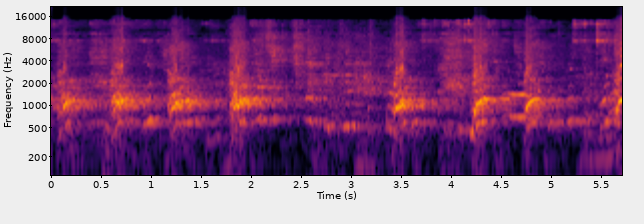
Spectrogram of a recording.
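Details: Excited dog meeting its owner again after a long time, letting out rising whining yelps roughly every half second in an unbroken eager stream.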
